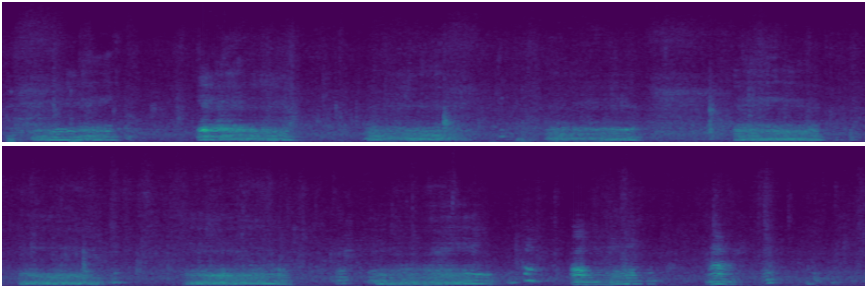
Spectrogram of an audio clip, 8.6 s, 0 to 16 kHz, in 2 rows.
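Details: Ava's pups, 3.7 weeks old, at evening feeding time on puppy mush. A strong opening yelp leads into a run of repeated whining cries about a second apart, ending in shorter yips.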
